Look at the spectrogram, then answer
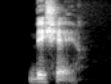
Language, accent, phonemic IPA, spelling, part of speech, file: French, France, /be.ʃɛʁ/, bécher, noun, LL-Q150 (fra)-bécher.wav
- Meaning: beaker (flat-bottomed vessel)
